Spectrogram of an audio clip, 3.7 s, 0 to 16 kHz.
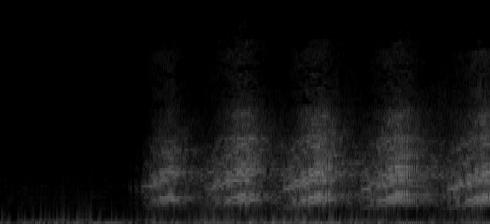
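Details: A great tit scolding while feeding on 4 November 2018, filmed in 240fps slow motion: harsh rasping churrs about every half second after a quiet start, over low thumping and rumbling noise.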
